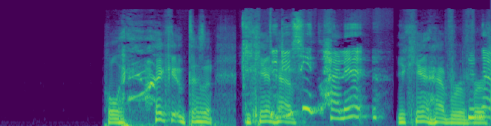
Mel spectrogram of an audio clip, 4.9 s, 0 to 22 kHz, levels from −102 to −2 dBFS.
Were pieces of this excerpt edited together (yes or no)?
yes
